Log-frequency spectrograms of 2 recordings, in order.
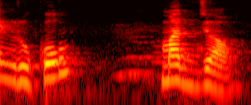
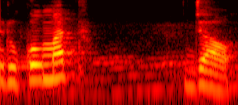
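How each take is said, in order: First: Loud "रुको", a clear pause, then "मत जाओ" together; firm "रुको" set apart from a falling "मत जाओ"; pause after रुको. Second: Loud "रुको मत" together, a clear pause, then "जाओ"; pause after मत. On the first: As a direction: split it as "रुको", stop, "मत जाओ". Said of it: "हो सकता है कोई इसको क्या पढ़े". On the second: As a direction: split it as "रुको मत", stop, "जाओ". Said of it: "दूसरा मीनिंग क्या है". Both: Shown as a demonstration.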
